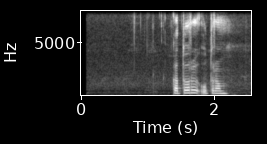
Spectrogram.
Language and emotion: Russian, neutral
